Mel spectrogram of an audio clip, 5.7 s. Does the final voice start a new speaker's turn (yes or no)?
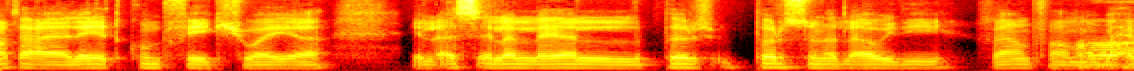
yes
